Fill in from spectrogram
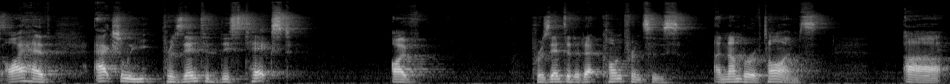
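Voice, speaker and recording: A man preaching a sermon as a pastor, telling the story in a lively way and putting questions to the congregation. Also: mid-range voice, reverberant.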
